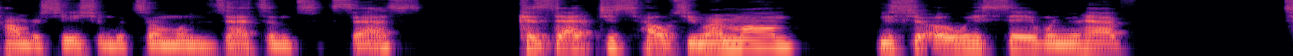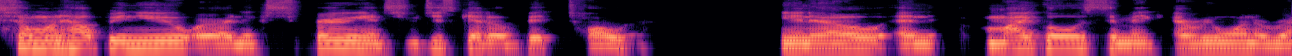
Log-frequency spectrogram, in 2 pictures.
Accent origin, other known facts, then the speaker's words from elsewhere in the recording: New York City, New York, United States; I grew up in the Lower East Side of Manhattan, Alphabet City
